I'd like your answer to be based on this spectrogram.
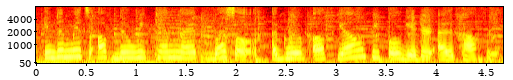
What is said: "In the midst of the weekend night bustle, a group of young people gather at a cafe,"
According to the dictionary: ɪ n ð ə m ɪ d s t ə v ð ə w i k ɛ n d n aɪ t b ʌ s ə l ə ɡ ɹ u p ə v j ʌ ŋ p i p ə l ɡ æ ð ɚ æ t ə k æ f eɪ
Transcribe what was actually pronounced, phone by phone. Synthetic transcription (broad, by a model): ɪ n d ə m ɪ d s t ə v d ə w i k ɛ n d n aɪ t b ʌ s ə l ə ɡ ɹ u p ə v j ʌ ŋ p i p ə l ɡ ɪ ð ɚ t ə k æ f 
